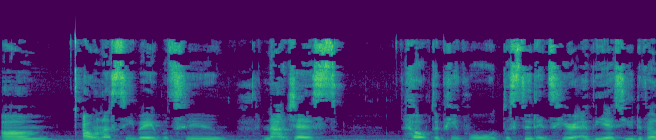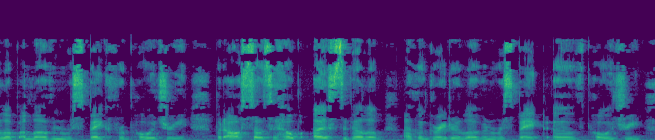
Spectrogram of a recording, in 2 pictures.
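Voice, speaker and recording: A woman with a Southern US accent speaks at a moderate pace in a fairly low pitch and fairly even intonation, with light background noise. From US South, south Georgia. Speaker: student. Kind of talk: campaign speech; campaign message, casual vlog chat. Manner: casual, with frequent filler words. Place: home room. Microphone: phone near.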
